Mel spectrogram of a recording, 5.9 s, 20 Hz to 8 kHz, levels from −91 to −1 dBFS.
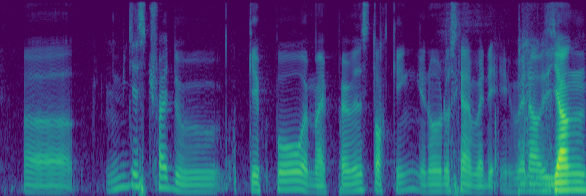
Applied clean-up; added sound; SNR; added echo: none; none; none; none.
